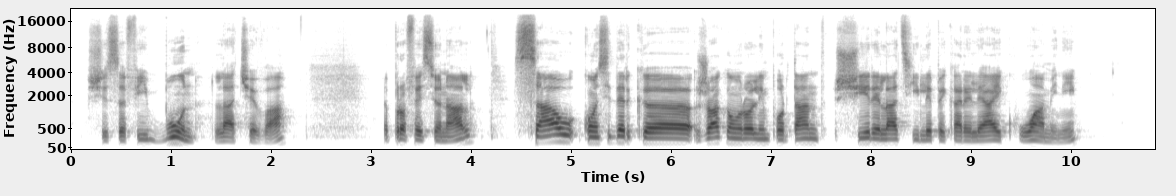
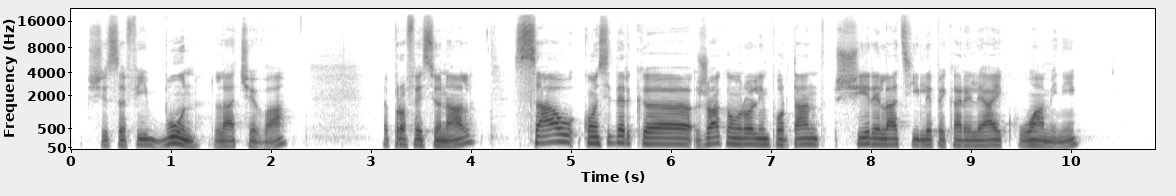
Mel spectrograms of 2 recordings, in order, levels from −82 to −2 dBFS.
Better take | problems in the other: second | thin; somewhat; fading below 300 Hz

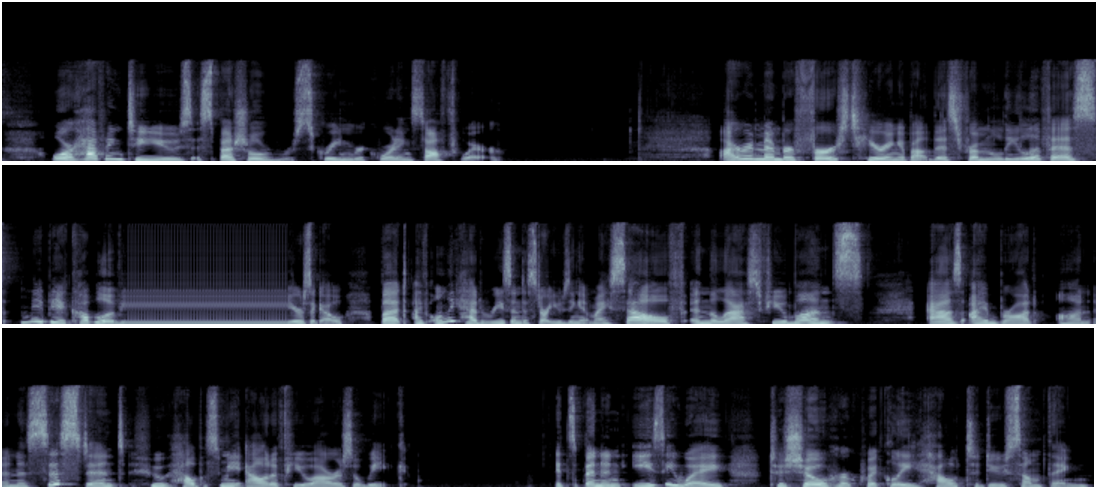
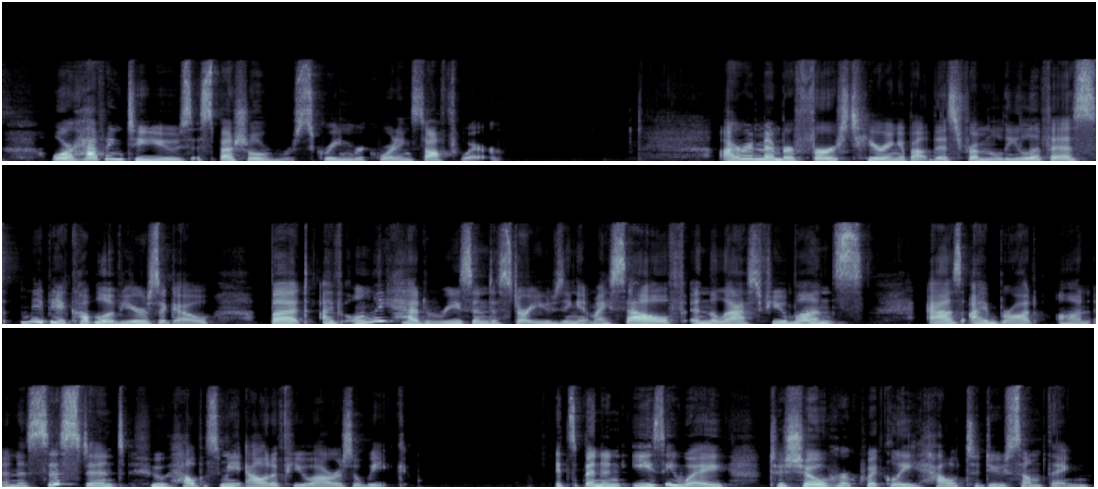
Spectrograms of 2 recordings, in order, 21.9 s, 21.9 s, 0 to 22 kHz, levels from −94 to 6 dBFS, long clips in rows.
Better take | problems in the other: second | audio freezing; at 8 s for 1 s

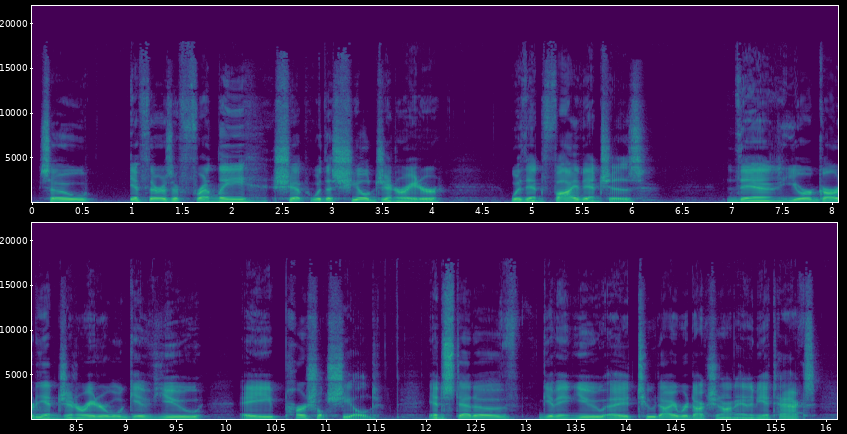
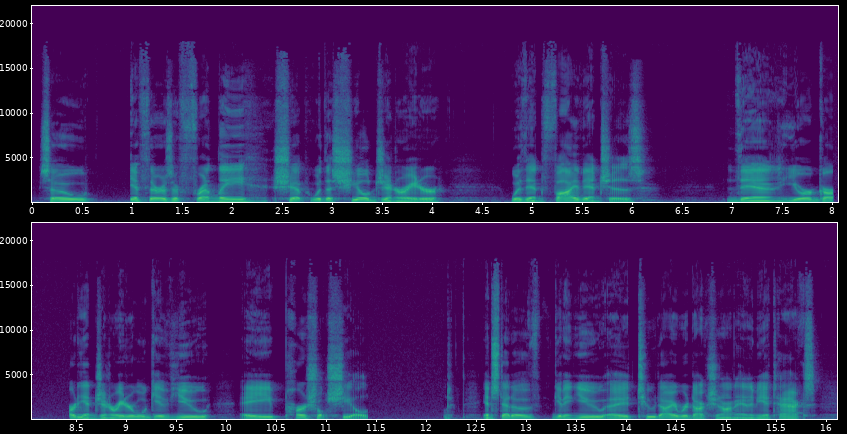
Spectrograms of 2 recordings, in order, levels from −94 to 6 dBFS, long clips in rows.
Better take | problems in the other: first | audio freezing; at 8 s and at 11 s for 1 s

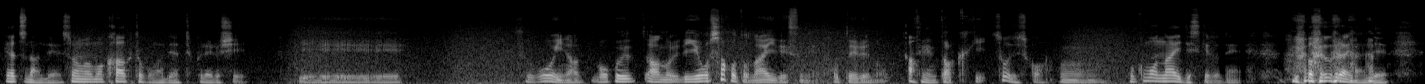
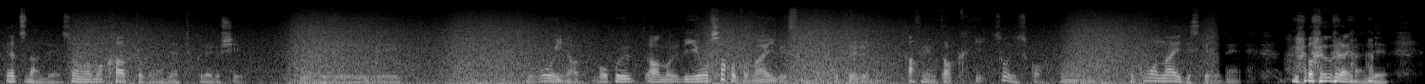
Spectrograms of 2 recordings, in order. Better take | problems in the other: first | wind noise on the microphone; heavy; until 12 s; 5 dB below the speech; occasional gusts in the first

